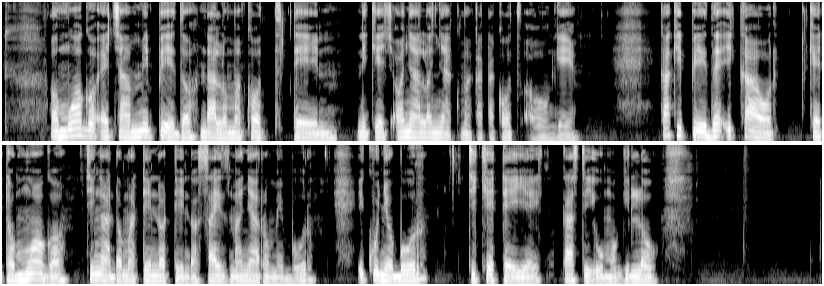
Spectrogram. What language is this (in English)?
Luo (Kenya and Tanzania)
